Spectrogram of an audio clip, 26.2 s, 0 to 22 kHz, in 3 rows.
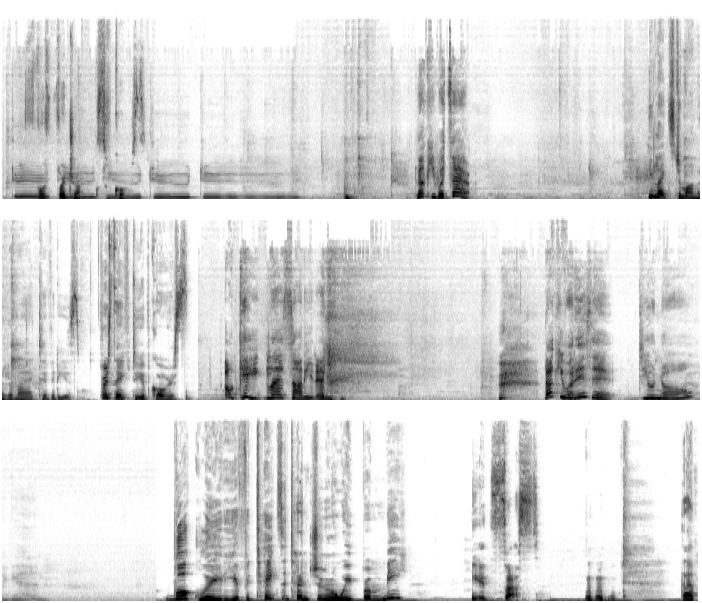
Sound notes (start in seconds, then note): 13.9 laughs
